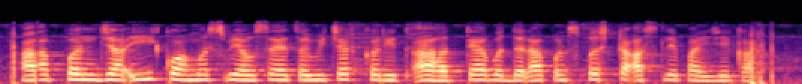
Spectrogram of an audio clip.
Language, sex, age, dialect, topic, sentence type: Marathi, female, 18-24, Standard Marathi, agriculture, question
